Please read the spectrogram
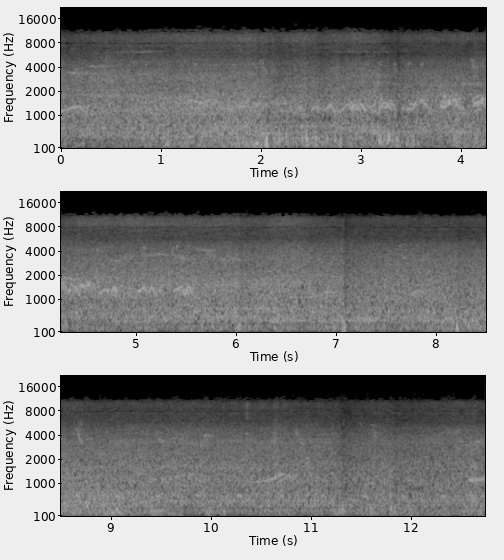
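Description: Steady, even outdoor rumble and hiss of a rail yard, with a distant diesel-electric locomotive moving slowly. Faint wavering high tones come and go over it, about a second in and again near the end.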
